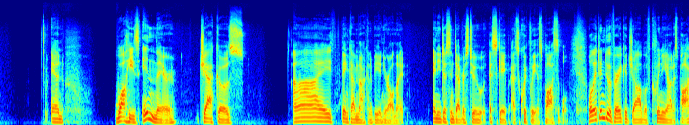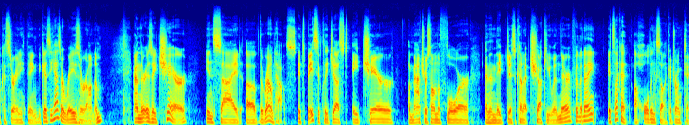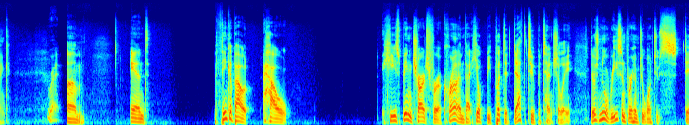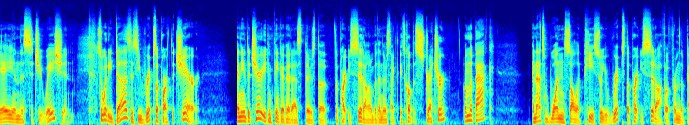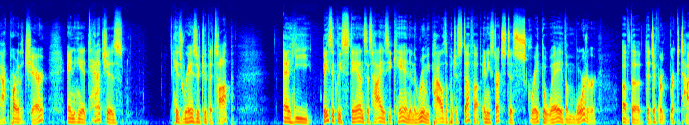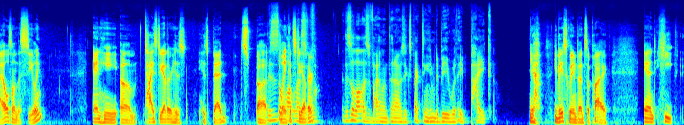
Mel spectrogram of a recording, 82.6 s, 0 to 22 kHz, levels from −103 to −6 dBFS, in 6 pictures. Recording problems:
none

